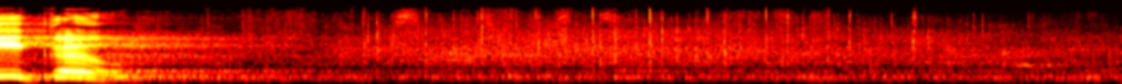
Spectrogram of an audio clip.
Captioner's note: applause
